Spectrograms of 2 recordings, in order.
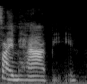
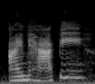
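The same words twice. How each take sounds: First: It is said firmly, like a plain fact. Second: It is said hesitantly, without conviction. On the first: The speaker is sure of who they are. The speaker calls it right. "like it's a fact" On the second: The speaker is not sure of who they are. The speaker calls it wrong. "That is very different than hearing"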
